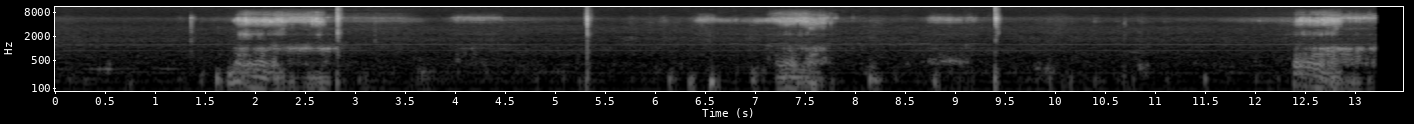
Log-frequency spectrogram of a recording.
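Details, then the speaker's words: Adult man (the recorder's father) snoring in sleep: irregular rough breathing noises with a few loud bursts over quiet room noise. "any this is my dad snoring you hear"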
